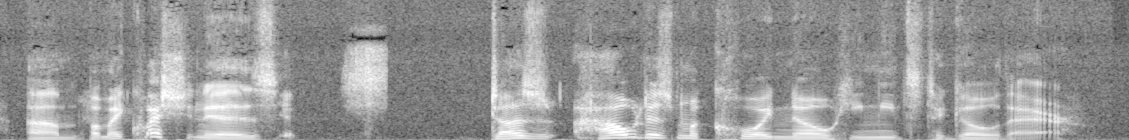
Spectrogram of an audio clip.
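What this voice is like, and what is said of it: Congested voice. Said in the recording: “I have a little bit of a cold, so I'm not going to be able to do any voices very well”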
